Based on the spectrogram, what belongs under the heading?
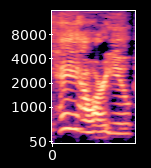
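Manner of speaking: high, bright hello in a retold scene; imitated cheery welcome; cheery greeting. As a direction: act out a chirpy greeting, pitched well up. Greets arriving guests in retold scene.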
